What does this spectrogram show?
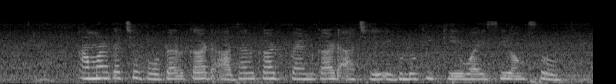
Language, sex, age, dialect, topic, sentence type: Bengali, female, 25-30, Northern/Varendri, banking, question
